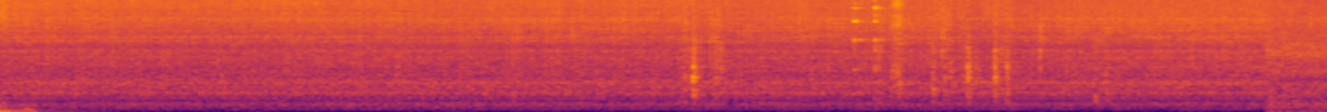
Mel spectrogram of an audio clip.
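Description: Shrimp sizzle in a hot pan with a loud, steady frying hiss that holds throughout, broken by a few small pops and stirring clicks near the end.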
